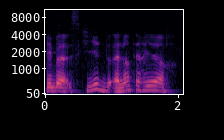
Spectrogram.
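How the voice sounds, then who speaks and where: A man's voice: a little high, steady tone, normal speed, muffled recording. A young man walking viewers through building an interface in a casual screen-recorded coding tutorial, talking straight to the viewer with frequent fillers.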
